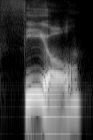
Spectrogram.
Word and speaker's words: feel: Now, a word like feel, it has a dark L at the end. Feel. Here's the difference. Leaf, feel. The vowel in feel sounds deeper, longer. Feel.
